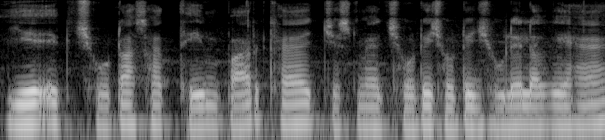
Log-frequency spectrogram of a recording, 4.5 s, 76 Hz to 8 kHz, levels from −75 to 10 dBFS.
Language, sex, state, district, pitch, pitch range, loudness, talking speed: Hindi, male, Uttar Pradesh, Varanasi, 120 Hz, 115-125 Hz, -18 LUFS, 170 wpm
